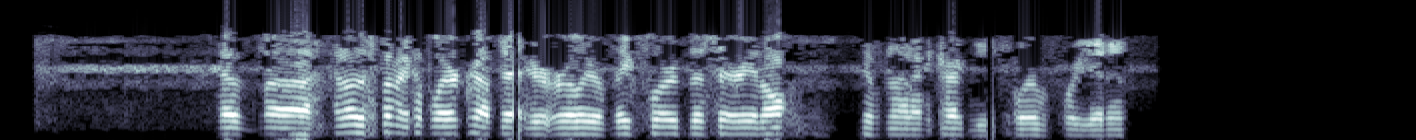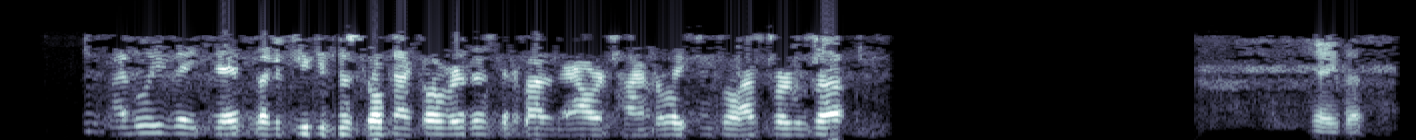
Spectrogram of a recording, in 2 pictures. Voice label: Mutual Aid-Intersystem Interop B, scanner

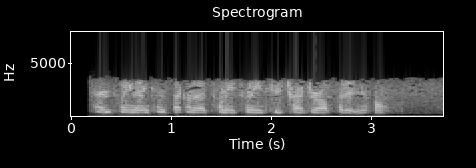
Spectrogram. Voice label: Highway Patrol, Phoenix Metro East Area, scanner

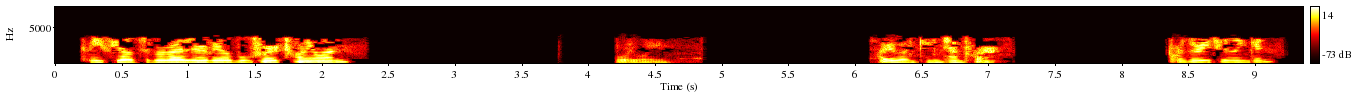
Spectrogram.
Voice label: Police Dispatch

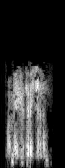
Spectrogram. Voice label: Mesa PD Central Dispatch, scanner; Mesa Simulcast

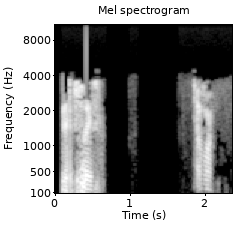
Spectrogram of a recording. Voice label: Dispatch; Scottsdale

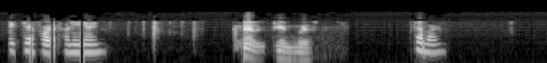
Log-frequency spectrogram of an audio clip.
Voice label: Tempe Police, scanner audio; TEMPE PD A04

